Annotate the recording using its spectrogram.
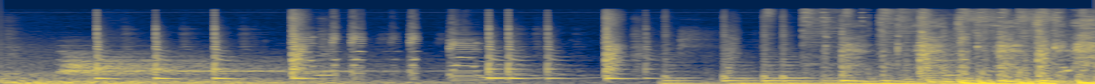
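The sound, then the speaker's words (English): A dog barks repeatedly in sharp, quick bursts, fairly loud, over a busy background that swells and grows denser toward the end; no one speaks. It is the intro of the show Trash Talking with Legends, broadcast from the Vegas Video Network studios near the Las Vegas Strip. “Broadcasting live from the Vegas Video Network studios, just steps from the Las Vegas Strip, it's time to release the junkyard dog.”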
